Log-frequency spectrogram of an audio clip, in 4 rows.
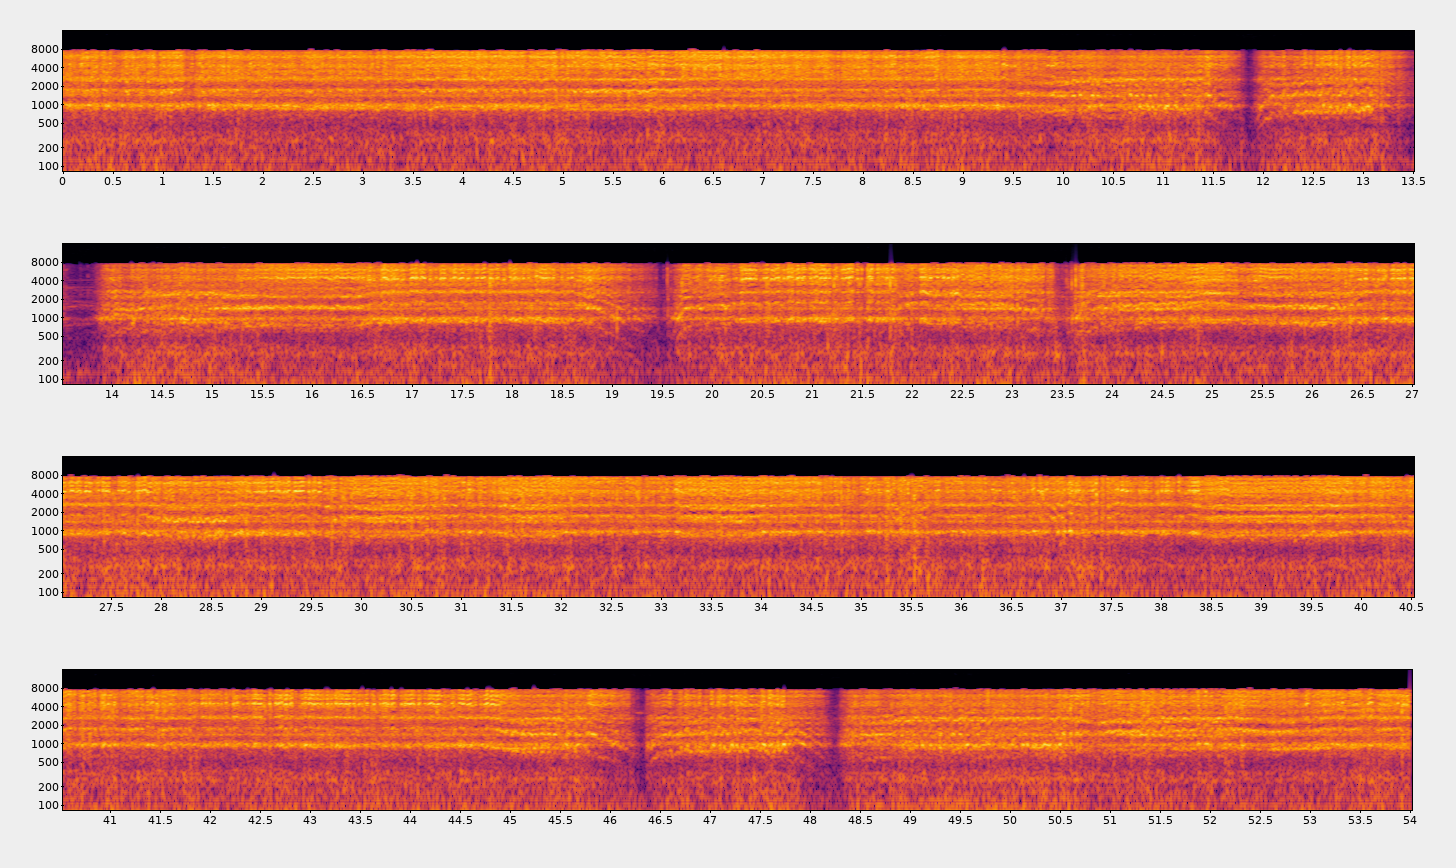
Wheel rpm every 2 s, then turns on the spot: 230, 230, 230, 230, 230, 160, 120, 150, 220, 150, 210, 170, 190, 220, 220, 220, 230, 230, 230, 220, 230, 240, 200, 140, 140, 200, 220.
none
